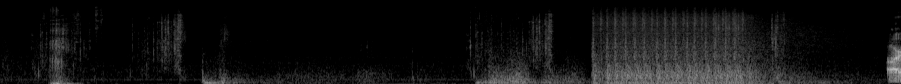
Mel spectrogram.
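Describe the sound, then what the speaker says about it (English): Bursts of automatic gunfire on the Dust 2 map in Counter-Strike, a short shot near the start followed by a long sustained spray later, with quieter game ambience in between. "Arc laying down some suppressive fire into long there"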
